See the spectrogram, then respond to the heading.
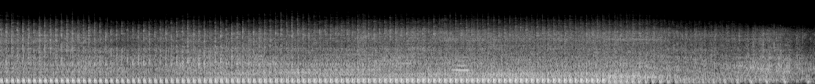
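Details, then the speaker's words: Mower being readied for sale, said to run nice: steady, even low thumping at a constant pace, then it winds down smoothly at shutoff. The engine runs healthy. "runs nice you know but this this mower here is gonna be hopefully gone this week maybe gone today tonight"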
